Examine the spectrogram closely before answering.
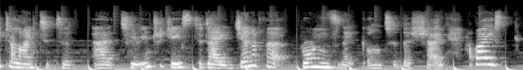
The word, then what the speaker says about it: Bronsnick: Hello and welcome back to another episode of Victorious FM, where I'm really delighted to introduce today Jennifer Bronsnick onto the show. Have I pronounced your name correctly, first of all?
